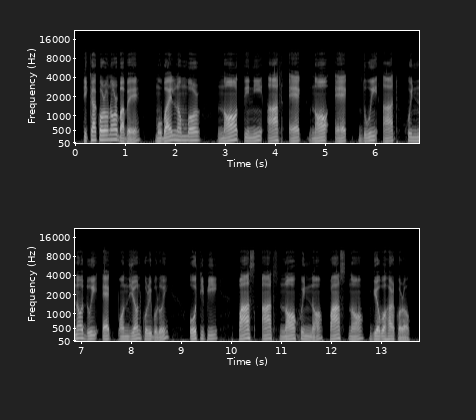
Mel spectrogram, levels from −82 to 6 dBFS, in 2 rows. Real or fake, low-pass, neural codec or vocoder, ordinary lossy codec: fake; 9.9 kHz; vocoder, 22.05 kHz, 80 mel bands, Vocos; AAC, 96 kbps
